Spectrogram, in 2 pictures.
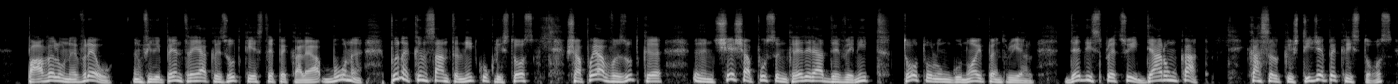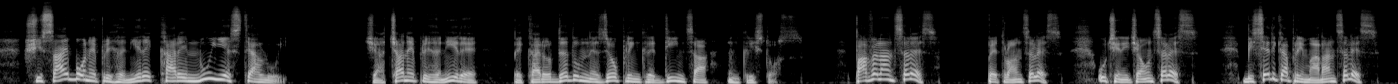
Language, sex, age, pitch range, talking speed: Romanian, male, 40-59, 115-175 Hz, 170 wpm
